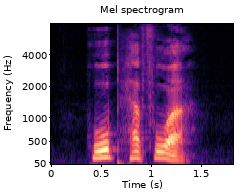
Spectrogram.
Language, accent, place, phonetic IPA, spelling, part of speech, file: German, Germany, Berlin, [ˌhoːp hɛɐ̯ˈfoːɐ̯], hob hervor, verb, De-hob hervor.ogg
- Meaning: first/third-person singular preterite of hervorheben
